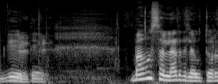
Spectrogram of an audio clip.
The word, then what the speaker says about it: Goethe: Goethe, o Goethe, como le decimos, pero se pronuncia Goethe, es alemán, Goethe.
